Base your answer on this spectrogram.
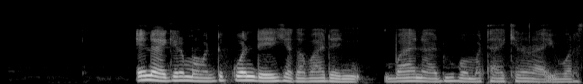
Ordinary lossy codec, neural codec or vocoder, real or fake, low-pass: AAC, 48 kbps; none; real; 7.2 kHz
